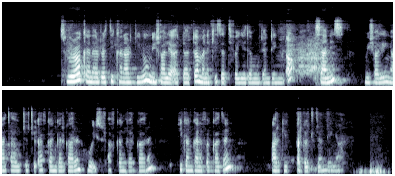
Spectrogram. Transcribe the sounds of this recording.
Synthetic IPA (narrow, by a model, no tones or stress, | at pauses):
sʊɾaːkʰɐnɐɪrːɐt̪ːɪkʰɐnɐɾɡɪnuːme̞ːʃaːleːʔɐd̪ːaːd̪ːaːmɐnɐke̞ːsːɐt̪ːɪ̥fɐjːɐd̪ɐmuːd̪ɐnd̪e̞ːɲːʊᶑaʔɪsaːnɪs | me̞ːʃaːleːɲaːt̪ʰaːhɔd͡ʒːɛt͡ʃːuːᶑaːfkɐŋɡɐɾɡaːɾɐnhoːʔɪsu̥ːᶑaːfkɐŋɡɐɾɡaːɾɐn | hɪkɐŋkɐnɐfɐkːaːt̪ɐn | ɐɾɡɐt͡ʃːu̥ːd̪ɐnd̪e̞ːɲːɐ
